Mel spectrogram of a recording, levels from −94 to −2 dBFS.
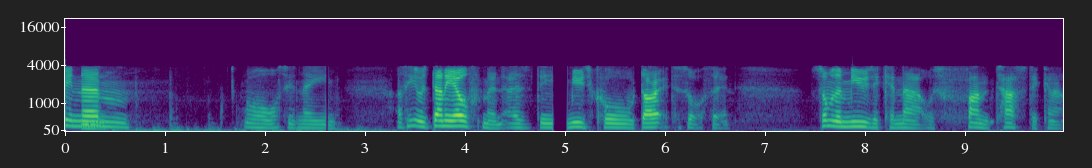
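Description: Speech over a telephone-band G.711 path, broken twice by packet loss filled with silence: a 30 ms hole at 2.60 s right after "oh what's his", and a 150 ms gap at 4.87 s, both consistent with 10 ms packets. Each shows as a flat, empty waveform stretch and a blank vertical band on the spectrogram, with hard edges.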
